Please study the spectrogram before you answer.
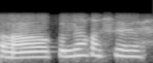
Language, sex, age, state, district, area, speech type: Assamese, female, 60+, Assam, Dibrugarh, rural, conversation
